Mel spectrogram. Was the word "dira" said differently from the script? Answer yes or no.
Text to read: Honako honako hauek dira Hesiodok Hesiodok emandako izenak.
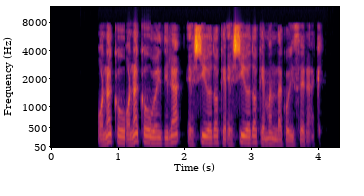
no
